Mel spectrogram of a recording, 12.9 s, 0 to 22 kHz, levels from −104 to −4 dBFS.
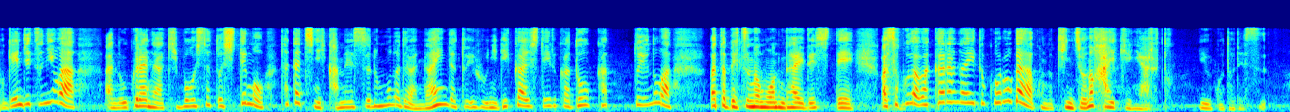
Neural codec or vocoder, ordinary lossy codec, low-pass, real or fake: codec, 16 kHz, 4 kbps, FunCodec, trained on LibriTTS, 50 frames a second; none; none; fake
